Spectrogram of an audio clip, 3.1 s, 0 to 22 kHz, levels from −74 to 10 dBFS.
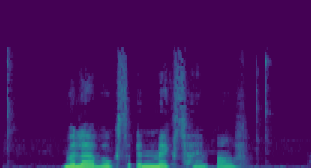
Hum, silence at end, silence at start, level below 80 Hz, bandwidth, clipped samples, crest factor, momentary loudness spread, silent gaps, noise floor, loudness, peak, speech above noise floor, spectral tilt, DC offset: none; 0.7 s; 0.65 s; -52 dBFS; 15 kHz; under 0.1%; 16 dB; 12 LU; none; -53 dBFS; -19 LUFS; -4 dBFS; 35 dB; -6 dB/octave; under 0.1%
